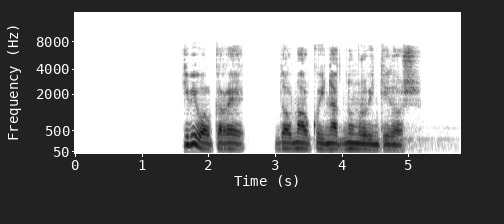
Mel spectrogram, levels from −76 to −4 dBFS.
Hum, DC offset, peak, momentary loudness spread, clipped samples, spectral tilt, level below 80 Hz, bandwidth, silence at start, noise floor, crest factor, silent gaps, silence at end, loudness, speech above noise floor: none; under 0.1%; -4 dBFS; 9 LU; under 0.1%; -6.5 dB/octave; -48 dBFS; 7.6 kHz; 1.65 s; -60 dBFS; 16 dB; 2.64-2.79 s, 2.93-2.99 s; 0.65 s; -18 LUFS; 43 dB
